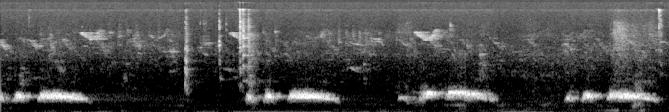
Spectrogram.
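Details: Spotted dove calling in the morning: low, mellow cooing phrases of two or three notes, each about a second long, repeated every one to two seconds, with faint rural background noise.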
